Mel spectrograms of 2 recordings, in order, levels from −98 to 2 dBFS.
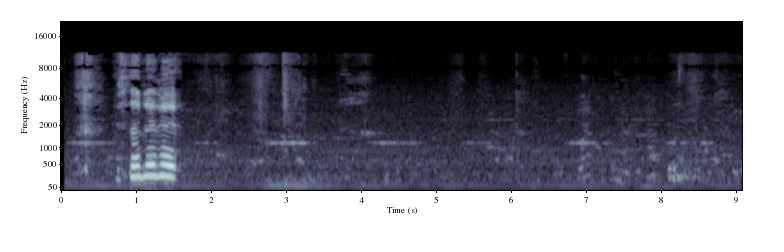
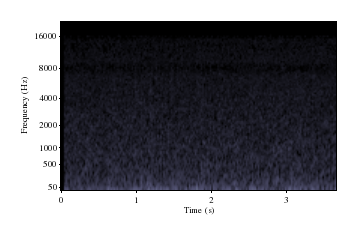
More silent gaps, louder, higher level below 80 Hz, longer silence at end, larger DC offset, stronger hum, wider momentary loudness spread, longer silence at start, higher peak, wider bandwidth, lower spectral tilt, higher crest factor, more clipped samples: neither; first, -21 LUFS vs -65 LUFS; first, -62 dBFS vs -72 dBFS; first, 0.85 s vs 0 s; neither; neither; first, 29 LU vs 1 LU; first, 0.2 s vs 0.05 s; first, -6 dBFS vs -50 dBFS; second, 11.5 kHz vs 16.5 kHz; about the same, -3.5 dB/octave vs -3 dB/octave; first, 24 dB vs 16 dB; neither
